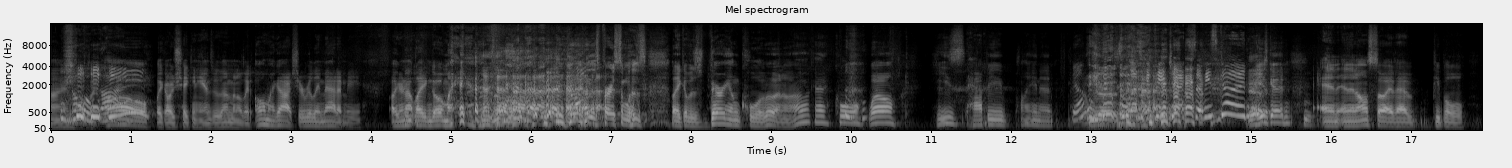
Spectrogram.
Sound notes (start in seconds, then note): 4.9 group laughing; 12.9 group laughing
